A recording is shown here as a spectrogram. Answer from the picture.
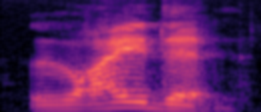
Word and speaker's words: Lydon: Then Johnny Lydon.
